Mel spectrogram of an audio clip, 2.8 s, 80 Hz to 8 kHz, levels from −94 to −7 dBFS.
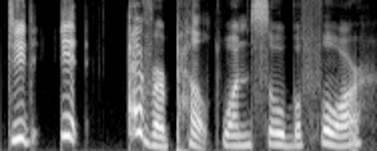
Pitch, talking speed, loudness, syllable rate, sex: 240 Hz, 150 wpm, -18 LUFS, 4.9 syllables/s, female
